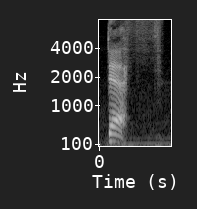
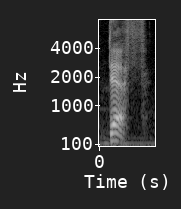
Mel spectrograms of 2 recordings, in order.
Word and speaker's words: death: So we say the word death, and our tongue goes between our teeth. Try that. Death. Yeah, death.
